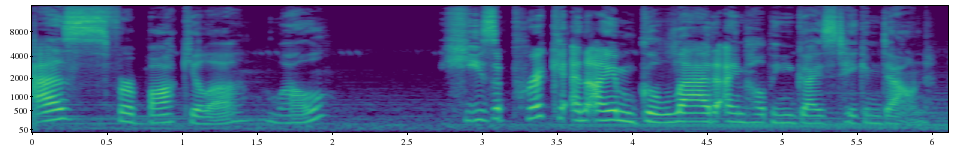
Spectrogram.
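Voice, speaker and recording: A woman playing a tough but vulnerable young-hearted woman, wry and candid, speaking haltingly in an audio drama. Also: mid-range voice, creaky, a bit bright, faint music behind.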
